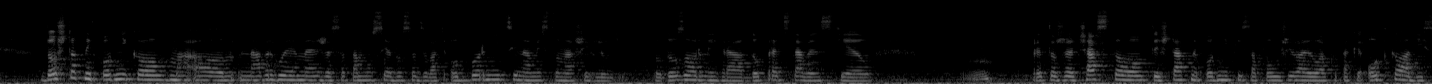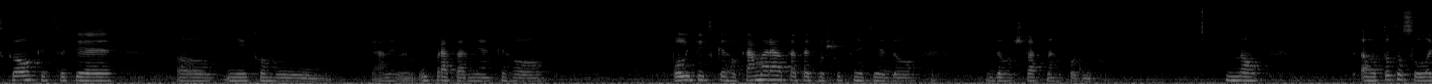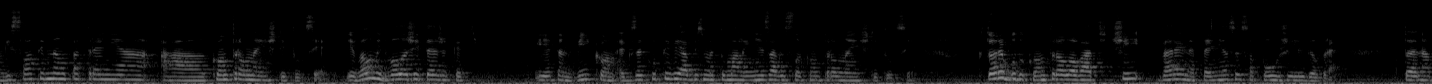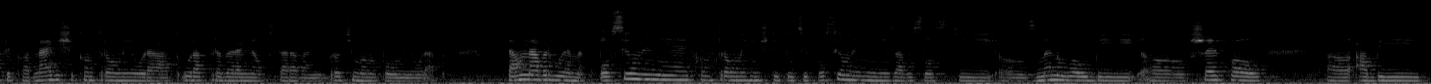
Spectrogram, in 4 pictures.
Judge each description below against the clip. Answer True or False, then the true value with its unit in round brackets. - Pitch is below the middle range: False (180 Hz)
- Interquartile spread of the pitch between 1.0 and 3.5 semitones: False (3.9 semitones)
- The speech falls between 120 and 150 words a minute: False (110 wpm)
